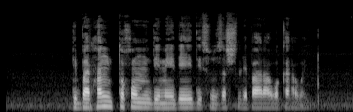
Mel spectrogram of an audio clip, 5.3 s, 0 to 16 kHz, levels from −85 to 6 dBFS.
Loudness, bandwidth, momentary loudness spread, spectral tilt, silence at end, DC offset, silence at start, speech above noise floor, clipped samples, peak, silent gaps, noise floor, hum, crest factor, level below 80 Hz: -24 LUFS; 10.5 kHz; 12 LU; -5.5 dB/octave; 0.75 s; under 0.1%; 1.1 s; 37 dB; under 0.1%; -4 dBFS; none; -60 dBFS; none; 20 dB; -62 dBFS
